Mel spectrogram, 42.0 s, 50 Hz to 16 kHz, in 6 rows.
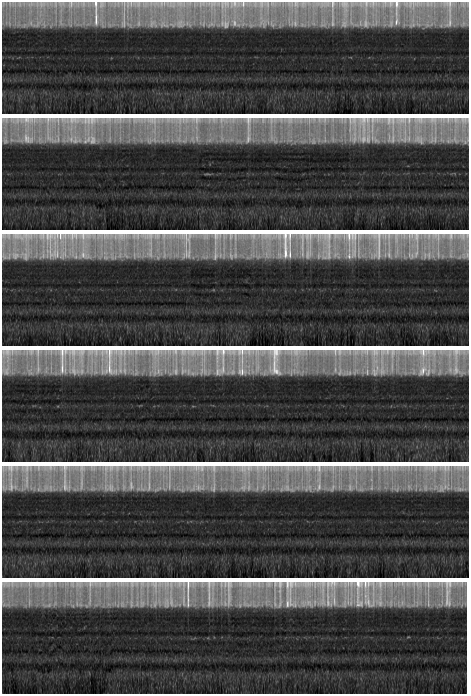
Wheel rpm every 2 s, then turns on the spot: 230, 230, 230, 240, 230, 220, 230, 230, 230, 210, 230, 230, 230, 230, 240, 230, 230, 230, 230, 220, 230.
none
